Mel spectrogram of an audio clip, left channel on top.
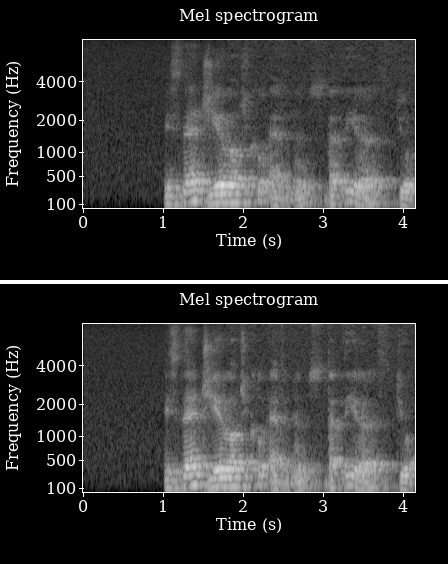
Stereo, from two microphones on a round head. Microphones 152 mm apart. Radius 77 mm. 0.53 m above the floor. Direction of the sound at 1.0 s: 55° right (ahead or behind).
